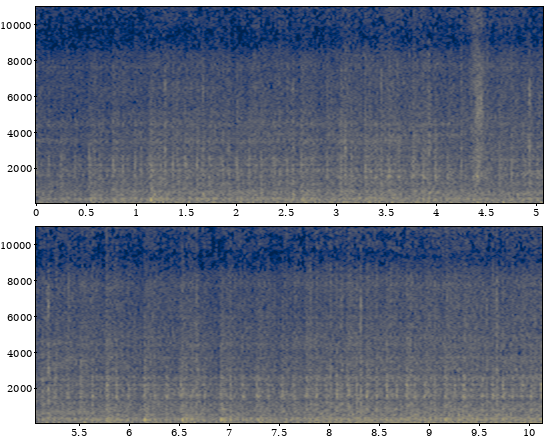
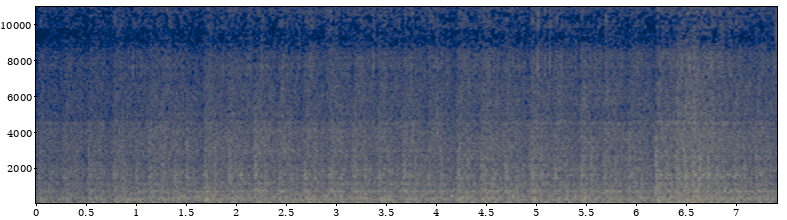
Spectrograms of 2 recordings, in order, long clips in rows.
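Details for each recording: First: 2008 Hero Honda Hunk motorcycle, about 16 years old, cold idle: loose tick-tick over the engine, two or three a second; owner suspects piston or timing chain, cause unconfirmed. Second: 2008 Hero Honda Hunk motorcycle, about 16 years old, cold start after sitting 17–18 hours: steady, even idle with a soft regular beat and no top-end ticking. The earlier tak-tak cold-start noise, which faded after 5–10 km, has stopped.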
